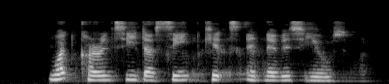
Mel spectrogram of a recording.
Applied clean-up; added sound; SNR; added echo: neural mask model DeepFilterNet 3.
